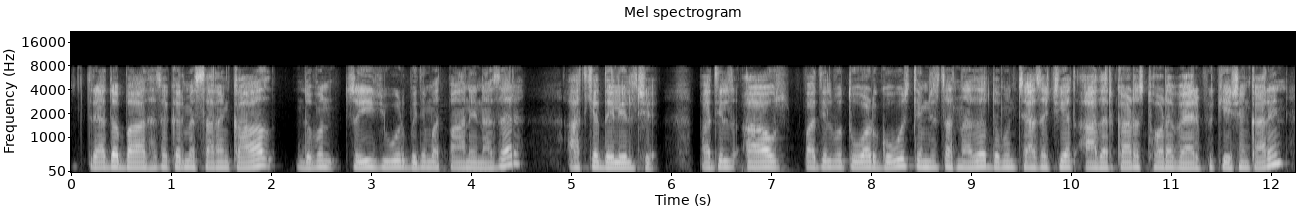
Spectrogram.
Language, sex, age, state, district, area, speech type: Kashmiri, male, 18-30, Jammu and Kashmir, Anantnag, rural, spontaneous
